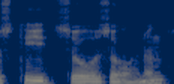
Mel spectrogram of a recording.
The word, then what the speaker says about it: stizzoso: Z가 두 개가 있기 때문에 요거 참 발음하기가 힘들죠. 쏘 발음이 나는데. 스티치오, 이렇게 입이 좀 다물어져야 돼요. 스티치오소, 미오 스티치오소. 오에 액센트가 들어가고요.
